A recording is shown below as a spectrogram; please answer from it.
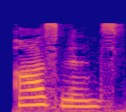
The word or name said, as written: osmonds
